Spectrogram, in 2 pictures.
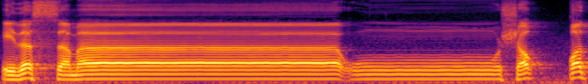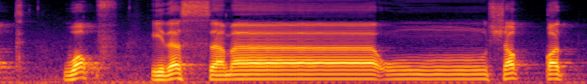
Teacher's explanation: نون ساکن کے بعد شین ہے تو اخفاء حقیقی ہوگا. 15 حروف اخفاء میں سے آ جائے.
